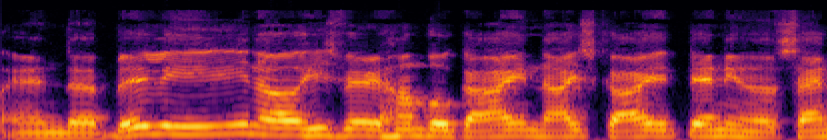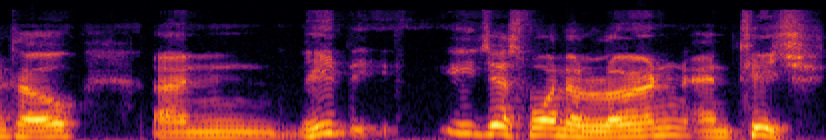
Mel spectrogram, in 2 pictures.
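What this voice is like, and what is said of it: Speaks English with an accent. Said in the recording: “you can hear that I have accent”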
